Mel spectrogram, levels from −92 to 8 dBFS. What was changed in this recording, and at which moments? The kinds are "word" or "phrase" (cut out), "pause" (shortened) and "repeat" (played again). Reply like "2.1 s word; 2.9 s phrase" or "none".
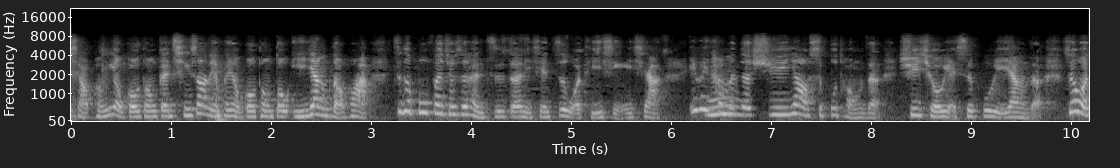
none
